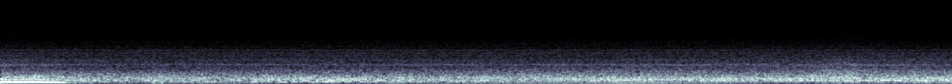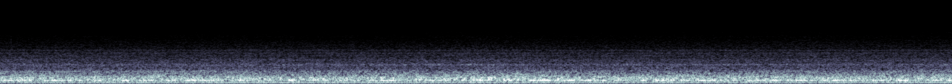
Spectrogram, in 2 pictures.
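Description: Steady road and engine noise inside a car cabin at road speed. A deep hum is loudest at the start and drops away about a second in.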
